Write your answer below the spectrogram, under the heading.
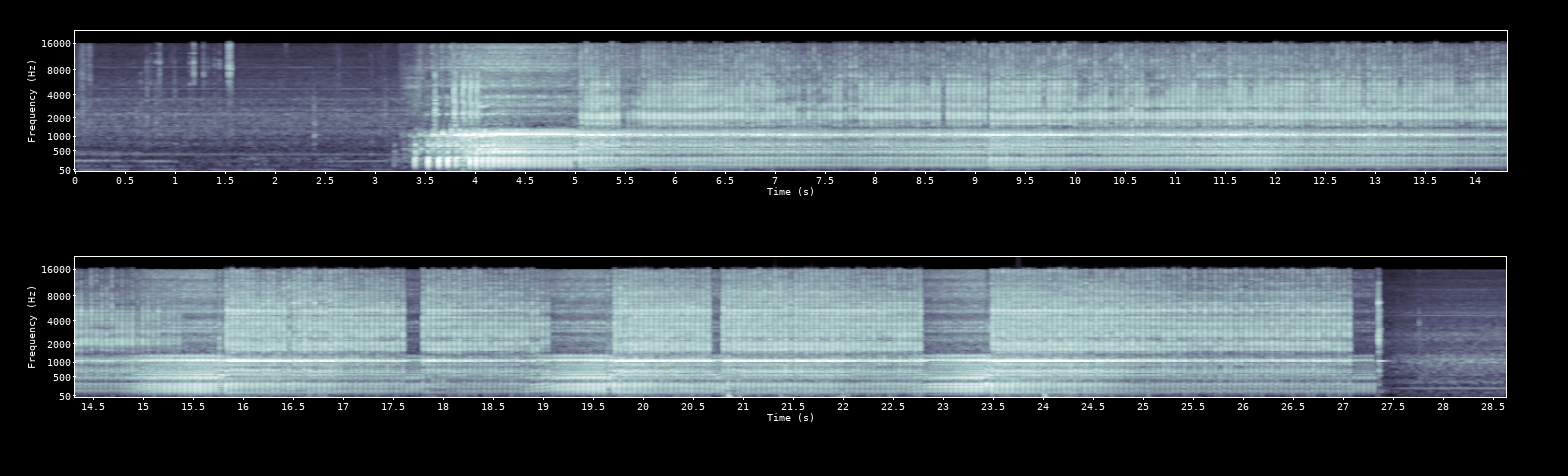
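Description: A power tool runs steadily with a high whine. It switches on about three seconds in, dips in level briefly a few times, and cuts off near the end.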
